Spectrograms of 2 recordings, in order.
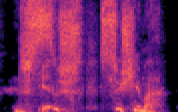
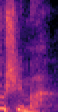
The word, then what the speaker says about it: Tsushima: I did talk yesterday to the some actor that played in some game called The Ghost of Shinami. – Tsushima. It's pronounced Tsushima.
